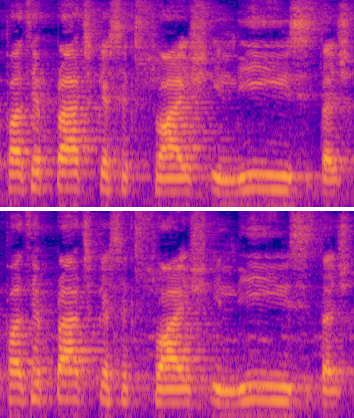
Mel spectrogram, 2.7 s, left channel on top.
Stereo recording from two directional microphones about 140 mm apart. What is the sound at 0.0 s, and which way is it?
Speech, 45° right (ahead or behind).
